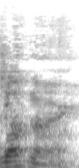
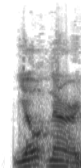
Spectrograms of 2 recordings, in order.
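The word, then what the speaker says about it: Jötnar: Also, I think it's pronounced Jotnar.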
